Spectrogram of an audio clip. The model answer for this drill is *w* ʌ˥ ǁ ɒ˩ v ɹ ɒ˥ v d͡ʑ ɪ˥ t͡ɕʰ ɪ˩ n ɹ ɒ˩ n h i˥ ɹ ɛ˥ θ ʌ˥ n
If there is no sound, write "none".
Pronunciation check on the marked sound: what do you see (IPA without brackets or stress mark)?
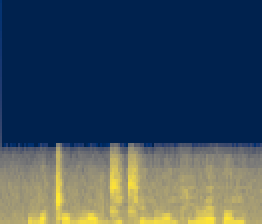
v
